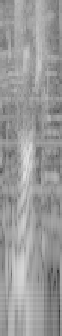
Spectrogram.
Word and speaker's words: Vogt: I'm going to say Vogt. V-O-G-T. How would you pronounce that? Vogt? – Vogt, yeah.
